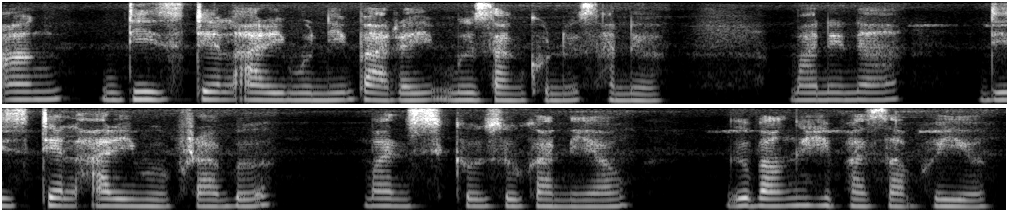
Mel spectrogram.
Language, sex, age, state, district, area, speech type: Bodo, female, 18-30, Assam, Chirang, urban, spontaneous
